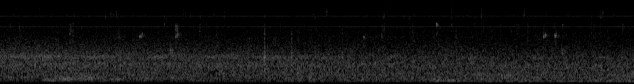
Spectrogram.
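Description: Quiet outdoor ambience in falling snow: an even, faint hiss with a few brief high-pitched ticks scattered through it.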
